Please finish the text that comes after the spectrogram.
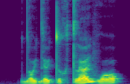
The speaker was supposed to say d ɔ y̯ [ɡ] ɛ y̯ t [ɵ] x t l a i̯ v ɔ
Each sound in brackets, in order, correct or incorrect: incorrect: d, incorrect: ʊ

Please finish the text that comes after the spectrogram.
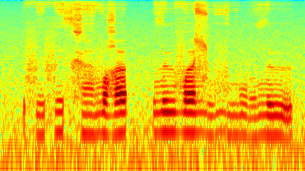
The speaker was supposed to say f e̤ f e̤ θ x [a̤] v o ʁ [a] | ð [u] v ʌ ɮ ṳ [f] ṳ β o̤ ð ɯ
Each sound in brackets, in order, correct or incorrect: correct, incorrect: ʌ, incorrect: ɯ, incorrect: v

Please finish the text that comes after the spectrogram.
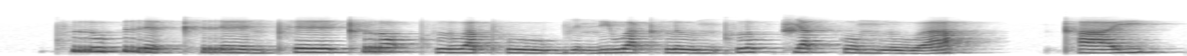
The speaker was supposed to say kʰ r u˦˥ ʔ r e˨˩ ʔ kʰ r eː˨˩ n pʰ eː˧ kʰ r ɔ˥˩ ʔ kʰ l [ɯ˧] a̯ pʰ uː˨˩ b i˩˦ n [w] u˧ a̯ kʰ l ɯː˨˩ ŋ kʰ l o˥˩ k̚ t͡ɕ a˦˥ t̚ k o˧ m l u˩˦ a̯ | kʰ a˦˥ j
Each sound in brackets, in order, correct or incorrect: incorrect: u˧, incorrect: j

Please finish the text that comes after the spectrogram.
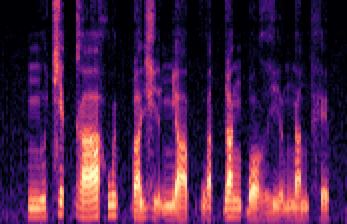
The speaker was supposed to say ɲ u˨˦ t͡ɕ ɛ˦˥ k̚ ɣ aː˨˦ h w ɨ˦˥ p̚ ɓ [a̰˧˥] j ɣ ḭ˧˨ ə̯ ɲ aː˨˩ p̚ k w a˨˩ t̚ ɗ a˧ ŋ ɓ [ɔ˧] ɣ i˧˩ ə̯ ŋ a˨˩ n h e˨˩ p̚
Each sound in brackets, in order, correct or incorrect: incorrect: a˨˦, incorrect: ɔ˨˩

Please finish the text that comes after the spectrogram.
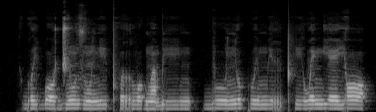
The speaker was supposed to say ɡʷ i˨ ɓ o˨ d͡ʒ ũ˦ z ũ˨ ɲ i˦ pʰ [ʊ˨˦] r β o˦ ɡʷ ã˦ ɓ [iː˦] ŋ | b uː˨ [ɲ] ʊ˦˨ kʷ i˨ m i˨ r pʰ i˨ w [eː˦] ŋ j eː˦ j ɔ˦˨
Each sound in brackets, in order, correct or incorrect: incorrect: ʊ˦, correct, correct, incorrect: e˦

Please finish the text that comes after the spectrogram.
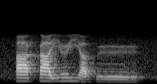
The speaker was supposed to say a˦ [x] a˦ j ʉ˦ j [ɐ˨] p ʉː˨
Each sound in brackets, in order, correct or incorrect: correct, correct

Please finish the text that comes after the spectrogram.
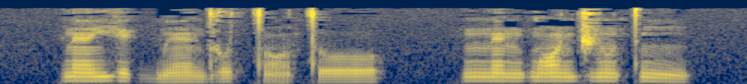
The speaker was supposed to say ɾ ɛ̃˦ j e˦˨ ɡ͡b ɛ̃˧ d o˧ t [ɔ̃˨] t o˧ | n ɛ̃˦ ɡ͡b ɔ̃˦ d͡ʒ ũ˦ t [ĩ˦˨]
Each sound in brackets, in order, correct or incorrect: correct, correct

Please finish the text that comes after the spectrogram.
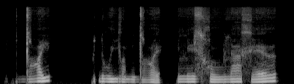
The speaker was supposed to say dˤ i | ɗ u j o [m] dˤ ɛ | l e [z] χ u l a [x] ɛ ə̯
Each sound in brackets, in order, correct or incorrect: correct, correct, correct

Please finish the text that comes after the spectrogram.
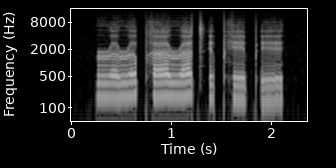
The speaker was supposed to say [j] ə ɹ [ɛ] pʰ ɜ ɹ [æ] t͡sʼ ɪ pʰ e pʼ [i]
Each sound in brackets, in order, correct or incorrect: incorrect: ɹ, incorrect: ə, incorrect: ɜ, incorrect: ɪ

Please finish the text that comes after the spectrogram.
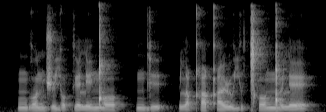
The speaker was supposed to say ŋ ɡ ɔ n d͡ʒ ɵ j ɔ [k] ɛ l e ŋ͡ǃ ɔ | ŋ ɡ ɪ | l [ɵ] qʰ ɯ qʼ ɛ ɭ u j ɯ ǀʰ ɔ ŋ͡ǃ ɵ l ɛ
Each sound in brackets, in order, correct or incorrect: correct, correct

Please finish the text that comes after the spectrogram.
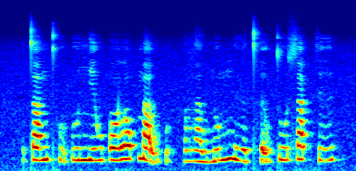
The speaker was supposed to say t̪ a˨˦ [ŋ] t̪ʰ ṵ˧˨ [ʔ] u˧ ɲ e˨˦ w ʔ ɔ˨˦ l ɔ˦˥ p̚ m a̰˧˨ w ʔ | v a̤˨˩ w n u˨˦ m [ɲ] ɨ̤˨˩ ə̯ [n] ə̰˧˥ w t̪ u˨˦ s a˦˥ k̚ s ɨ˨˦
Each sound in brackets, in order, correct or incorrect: correct, correct, incorrect: n, incorrect: t̪ʰ

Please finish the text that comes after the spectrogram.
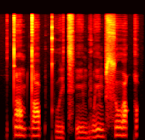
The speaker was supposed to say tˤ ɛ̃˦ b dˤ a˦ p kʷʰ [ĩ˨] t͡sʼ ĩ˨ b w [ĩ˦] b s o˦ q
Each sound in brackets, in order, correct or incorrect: incorrect: i˨, correct

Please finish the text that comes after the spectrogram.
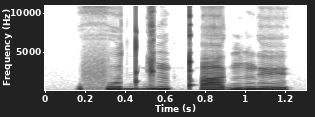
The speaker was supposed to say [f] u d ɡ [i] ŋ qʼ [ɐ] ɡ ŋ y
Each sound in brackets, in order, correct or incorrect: correct, correct, correct

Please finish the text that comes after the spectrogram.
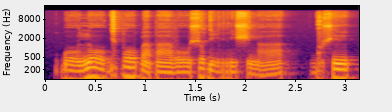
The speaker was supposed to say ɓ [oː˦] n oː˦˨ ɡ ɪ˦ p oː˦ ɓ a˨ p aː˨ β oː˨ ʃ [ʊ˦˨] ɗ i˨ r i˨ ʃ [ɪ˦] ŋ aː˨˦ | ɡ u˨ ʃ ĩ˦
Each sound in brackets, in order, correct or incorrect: incorrect: oː˨, incorrect: ʊ˦, incorrect: ɪ˨

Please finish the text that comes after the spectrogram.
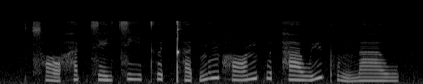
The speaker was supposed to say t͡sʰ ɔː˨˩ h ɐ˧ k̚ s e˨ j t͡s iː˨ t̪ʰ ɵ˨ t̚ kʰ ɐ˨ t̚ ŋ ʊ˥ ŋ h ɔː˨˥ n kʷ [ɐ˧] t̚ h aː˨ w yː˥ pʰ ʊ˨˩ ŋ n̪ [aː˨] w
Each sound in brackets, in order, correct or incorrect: correct, correct

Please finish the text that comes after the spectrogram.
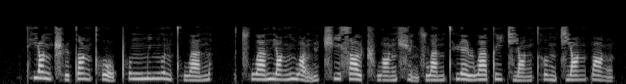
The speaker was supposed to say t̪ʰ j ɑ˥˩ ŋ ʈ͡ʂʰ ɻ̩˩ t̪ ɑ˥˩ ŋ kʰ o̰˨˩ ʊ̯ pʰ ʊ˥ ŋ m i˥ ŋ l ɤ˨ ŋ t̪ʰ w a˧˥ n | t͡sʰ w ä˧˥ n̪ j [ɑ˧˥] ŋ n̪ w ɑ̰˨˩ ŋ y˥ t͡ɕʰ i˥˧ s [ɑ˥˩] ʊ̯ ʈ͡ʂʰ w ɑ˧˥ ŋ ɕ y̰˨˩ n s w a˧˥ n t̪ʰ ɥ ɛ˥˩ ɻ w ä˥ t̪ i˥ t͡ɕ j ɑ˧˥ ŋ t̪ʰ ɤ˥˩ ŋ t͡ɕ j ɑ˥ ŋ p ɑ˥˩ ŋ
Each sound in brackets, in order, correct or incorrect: correct, correct

